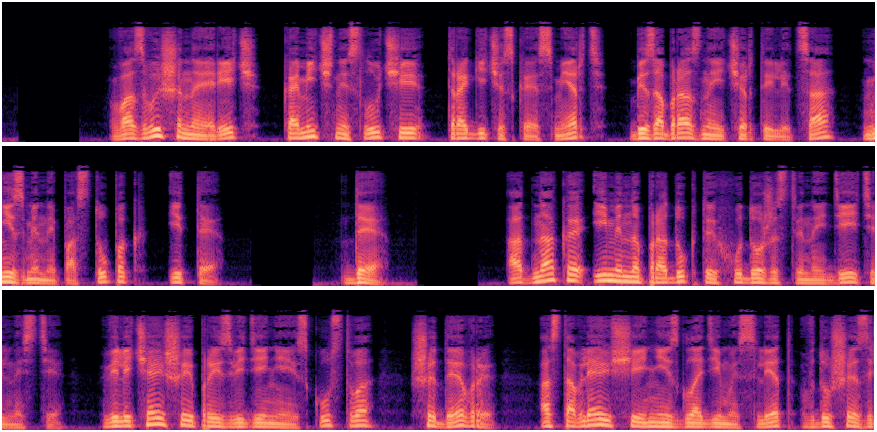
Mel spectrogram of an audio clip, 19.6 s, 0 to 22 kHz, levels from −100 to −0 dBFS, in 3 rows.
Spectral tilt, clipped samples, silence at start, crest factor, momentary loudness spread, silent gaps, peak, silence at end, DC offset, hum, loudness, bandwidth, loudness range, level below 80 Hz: -5.5 dB/octave; under 0.1%; 0.8 s; 16 dB; 9 LU; 8.48-8.88 s, 9.71-10.11 s; -2 dBFS; 0 s; under 0.1%; none; -19 LUFS; 12 kHz; 4 LU; -46 dBFS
